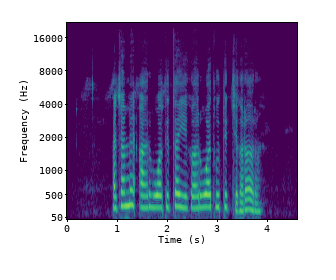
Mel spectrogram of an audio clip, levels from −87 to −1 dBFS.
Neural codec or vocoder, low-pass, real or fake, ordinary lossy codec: codec, 44.1 kHz, 7.8 kbps, Pupu-Codec; 19.8 kHz; fake; MP3, 96 kbps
